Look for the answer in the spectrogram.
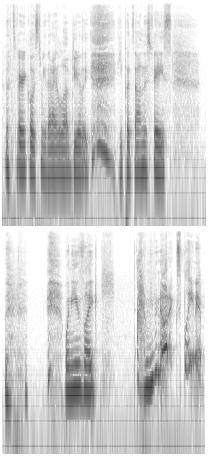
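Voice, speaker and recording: A woman's voice: fairly low pitch, a little mellow, no echo. A young woman hosting a casual solo podcast, chatty and candid, often laughing and swearing. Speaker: podcast host.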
